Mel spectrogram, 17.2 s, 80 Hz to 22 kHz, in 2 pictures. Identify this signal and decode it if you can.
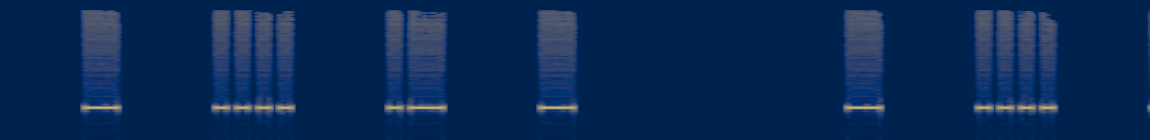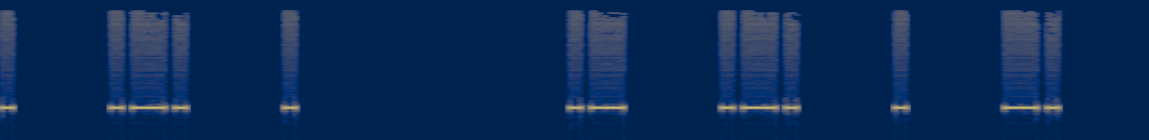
Morse code, heard as a keyed tone, about 15 wpm, spaced as for 8 wpm, 1000 Hz. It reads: THAT THERE AREN
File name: qotdfiles / 8wpm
